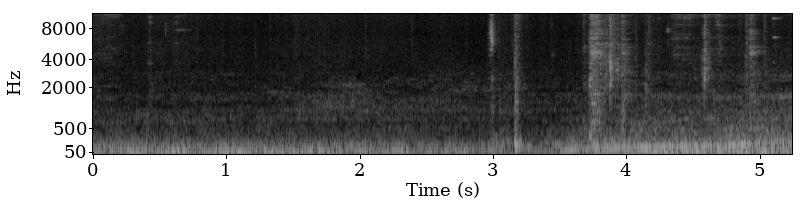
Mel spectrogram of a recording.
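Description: A pickup truck engine runs with a deep steady rumble, close and loud, and the pitch rises toward the end as it revs or picks up speed, with a couple of faint clicks and no talking.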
